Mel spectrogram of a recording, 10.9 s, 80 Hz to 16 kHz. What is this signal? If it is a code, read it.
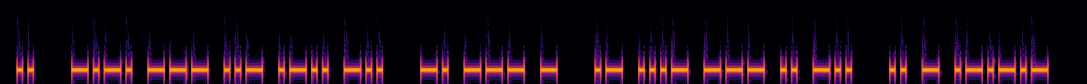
Morse code, heard as a keyed tone, about 22 wpm, 700 Hz. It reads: I COULD NOT AVOID IT.
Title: Sentences from Top 1000 Words - Review Part 6 - 22wpm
